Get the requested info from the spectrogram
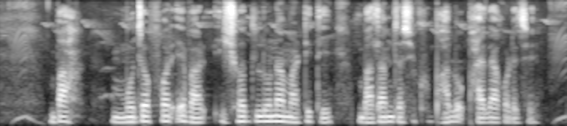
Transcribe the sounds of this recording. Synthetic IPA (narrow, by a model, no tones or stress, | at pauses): bah | mod͡ʑɔfaɾebaɾiʃod̪lonamaʈit̪ebad̪amt͡ɕaʃikʰubːʱalo̰pʰaed̪ako̰ɽet͡ɕʰe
